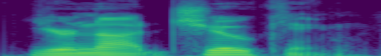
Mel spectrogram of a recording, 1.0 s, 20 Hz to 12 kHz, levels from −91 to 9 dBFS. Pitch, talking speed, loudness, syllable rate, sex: 100 Hz, 190 wpm, -18 LUFS, 6.1 syllables/s, male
